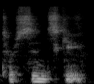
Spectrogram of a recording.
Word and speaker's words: Ptarcinski: yeah yeah Arena trinsky I guess the p is silent so it's ter uh turinski I think the p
